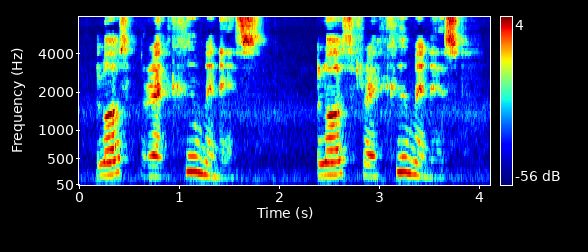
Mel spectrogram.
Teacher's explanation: The second one, régimen. So when it becomes plural, the accent changes from the E to the I. So the plural form is los regímenes. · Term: tonic syllable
